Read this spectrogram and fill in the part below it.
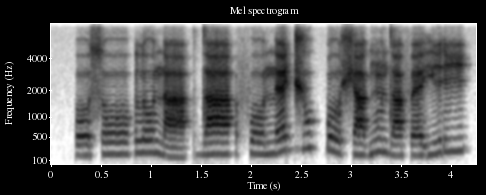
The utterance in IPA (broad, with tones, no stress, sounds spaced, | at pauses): o˨ s o˧ | l o˧ n a˨ | d a˧ | f o˨ n ɛ˨˦ d͡ʒ u˦ k͡p o˦˨ ʃ a˨ ɡ ũ˧ d a˨ f ɛ˨ j i˨˦ ɾ i˦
